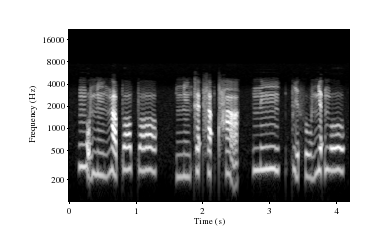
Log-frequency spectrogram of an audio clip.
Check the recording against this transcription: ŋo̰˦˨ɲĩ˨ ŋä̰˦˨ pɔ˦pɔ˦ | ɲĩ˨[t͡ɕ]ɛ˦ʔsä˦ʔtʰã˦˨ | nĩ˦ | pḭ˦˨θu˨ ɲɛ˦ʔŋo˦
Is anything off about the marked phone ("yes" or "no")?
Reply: yes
